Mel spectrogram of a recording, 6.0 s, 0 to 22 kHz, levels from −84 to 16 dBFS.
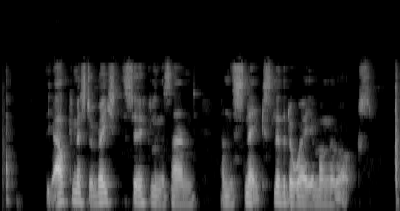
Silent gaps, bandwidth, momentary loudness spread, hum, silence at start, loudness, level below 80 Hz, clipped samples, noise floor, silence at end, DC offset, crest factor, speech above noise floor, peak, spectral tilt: none; 8 kHz; 17 LU; none; 0.1 s; -23 LUFS; -66 dBFS; under 0.1%; -68 dBFS; 0 s; under 0.1%; 22 dB; 45 dB; -2 dBFS; -4.5 dB/octave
